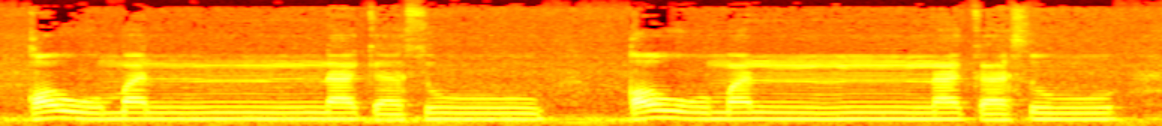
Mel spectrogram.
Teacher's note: memasukkan huruf yang pertama ke dalam huruf yang kedua dengan mendengung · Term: Idgham Bighunnah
